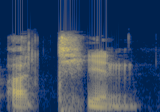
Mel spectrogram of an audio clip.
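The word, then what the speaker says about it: אתן: word a a 10 or at at so atin atin you to uh a w a group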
